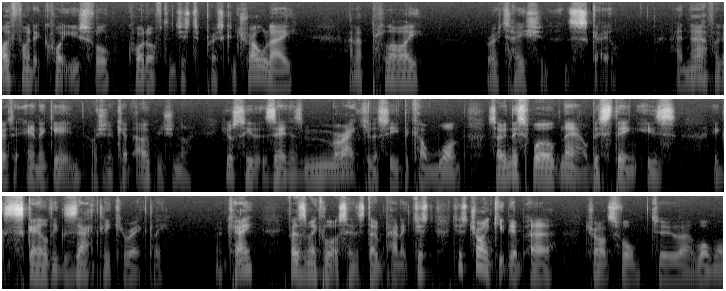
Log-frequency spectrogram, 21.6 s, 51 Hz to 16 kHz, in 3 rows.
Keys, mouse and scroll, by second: 11.9 middle click, 14.1 middle click.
